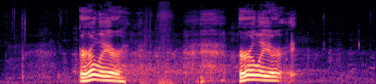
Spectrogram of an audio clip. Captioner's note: audience laughing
